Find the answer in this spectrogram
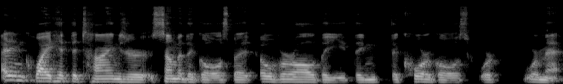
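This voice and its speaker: At a moderate pace and with hardly any pauses, a man talks in an ordinary speaking voice at medium pitch with ordinary pitch variation. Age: 30s. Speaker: swim coach and motivational speaker. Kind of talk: motivational talk. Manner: casual, with many fillers.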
